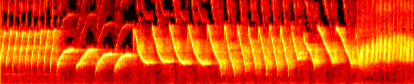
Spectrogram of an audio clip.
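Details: Belgian canary singing to stimulate fellow canaries: a quick trill, a few rising curved whistles, then a long series of falling sweeps ending in a buzzy roll.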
